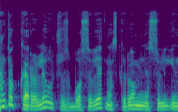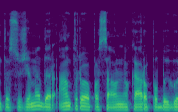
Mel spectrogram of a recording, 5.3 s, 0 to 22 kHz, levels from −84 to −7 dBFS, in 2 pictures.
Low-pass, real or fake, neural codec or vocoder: 14.4 kHz; real; none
